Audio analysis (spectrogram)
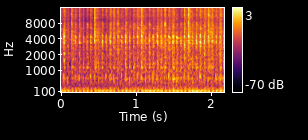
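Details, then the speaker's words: Ferguson tractor with original unpainted patina, throttled slow right down; slow, even four-cylinder chuff, each firing pulse distinct and steady, no misses or knocks; will idle like that all day; normal slow idle. "you'll just sit here and idle like that all day this is a great engine in these fergusons"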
